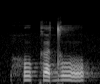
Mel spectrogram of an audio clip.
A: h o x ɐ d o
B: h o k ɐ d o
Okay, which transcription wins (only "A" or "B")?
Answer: B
